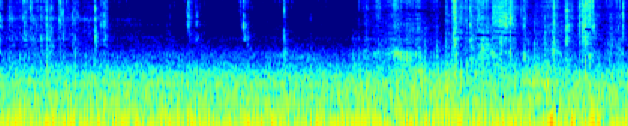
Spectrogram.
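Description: Low steady rumble of a car cabin, with faint crunching of a crispy snack and scraping and rustling of snack packaging.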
